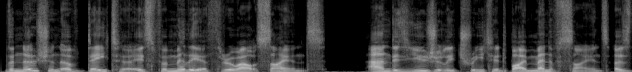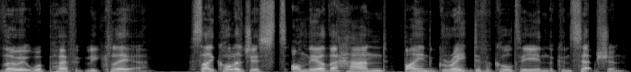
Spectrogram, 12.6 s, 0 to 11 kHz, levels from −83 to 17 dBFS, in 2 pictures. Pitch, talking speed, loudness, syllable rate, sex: 150 Hz, 155 wpm, -21 LUFS, 4.8 syllables/s, male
